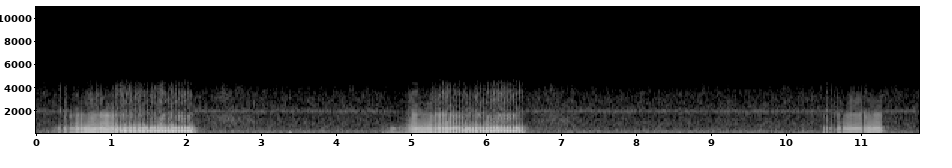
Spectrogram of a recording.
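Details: Sleeping, dreaming Boston Terrier: loud rasping snores about every four to five seconds, each a sustained vibrating rumble lasting around one and a half seconds, with quiet breathing between and a softer third snore.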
